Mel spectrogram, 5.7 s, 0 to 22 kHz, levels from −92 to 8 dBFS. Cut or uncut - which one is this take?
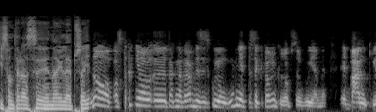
cut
